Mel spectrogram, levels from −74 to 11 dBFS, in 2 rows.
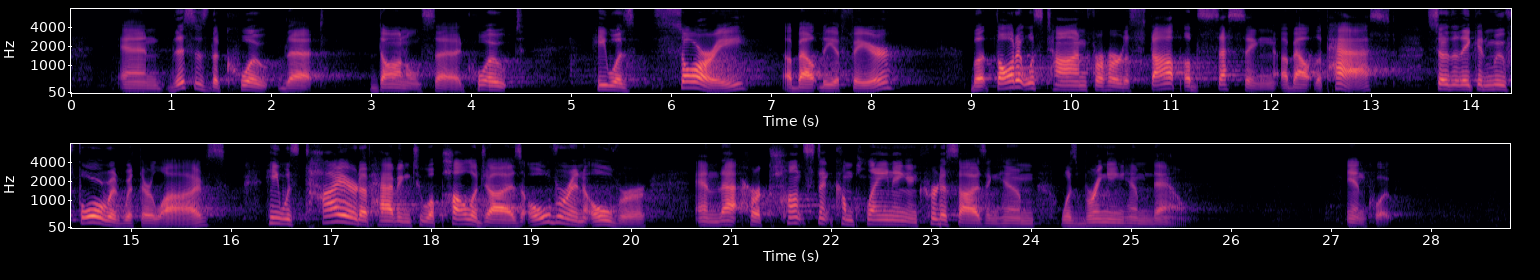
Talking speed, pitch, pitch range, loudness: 125 wpm, 155 Hz, 120-200 Hz, -23 LUFS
